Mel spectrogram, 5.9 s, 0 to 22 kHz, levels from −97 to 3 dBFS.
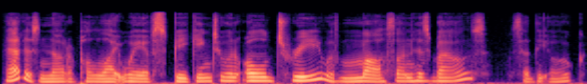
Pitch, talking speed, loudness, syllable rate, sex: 165 Hz, 205 wpm, -17 LUFS, 4.2 syllables/s, female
